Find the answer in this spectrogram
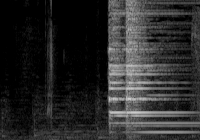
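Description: A single bell-chime sound effect, struck about a second in and ringing on with several clear tones as it fades: the notification-bell ding of a YouTube subscribe-button animation.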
